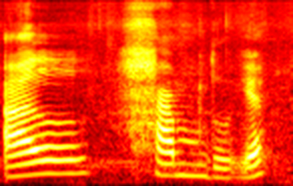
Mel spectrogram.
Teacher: jadi di alirkan sedikit huruf lamnya ya ketika sukun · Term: lam sukun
